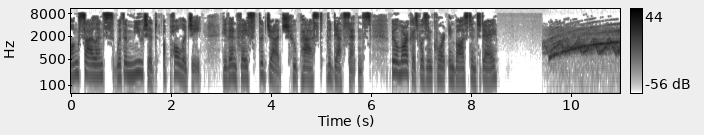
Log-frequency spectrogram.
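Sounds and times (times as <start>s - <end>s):
speech: 0.0s - 8.6s
police sirens of a prisoner transport convoy leaving court in Boston: 9.4s - 10.9s.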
